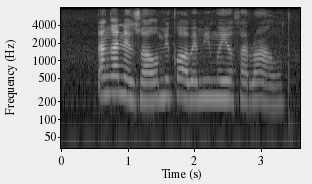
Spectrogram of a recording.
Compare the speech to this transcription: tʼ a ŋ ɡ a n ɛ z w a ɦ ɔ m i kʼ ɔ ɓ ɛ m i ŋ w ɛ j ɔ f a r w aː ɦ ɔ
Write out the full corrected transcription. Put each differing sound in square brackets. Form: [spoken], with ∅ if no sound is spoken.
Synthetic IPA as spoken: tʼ a ŋ ɡ a n ɛ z w a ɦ ɔ m i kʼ ɔ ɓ ɛ m i ŋ w ɛ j ɔ f a r w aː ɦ ɔ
